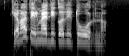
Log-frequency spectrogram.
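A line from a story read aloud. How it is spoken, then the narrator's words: Shouting in distress. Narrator (Italian): gli venne un infarto, urlò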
